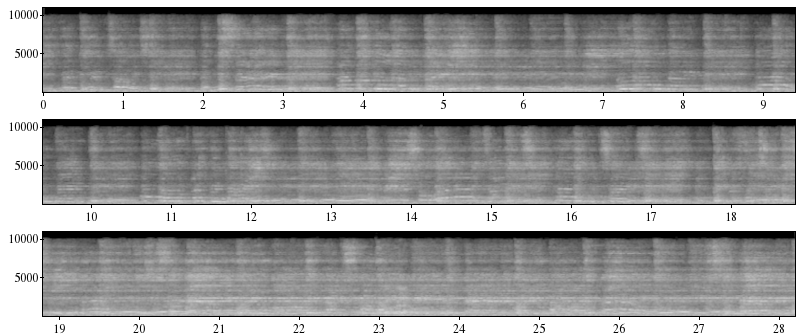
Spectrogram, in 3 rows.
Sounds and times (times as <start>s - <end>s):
Music: 0.0s - 28.2s.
